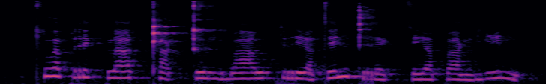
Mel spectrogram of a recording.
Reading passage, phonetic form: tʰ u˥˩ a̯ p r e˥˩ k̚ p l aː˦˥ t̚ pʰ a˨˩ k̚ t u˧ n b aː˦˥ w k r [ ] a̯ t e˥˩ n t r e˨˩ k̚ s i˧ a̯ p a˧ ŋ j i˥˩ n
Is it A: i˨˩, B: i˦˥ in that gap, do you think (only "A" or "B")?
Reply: A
